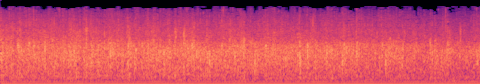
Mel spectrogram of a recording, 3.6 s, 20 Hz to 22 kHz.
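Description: A 1978 Dutch television studio audience applauds, a dense and steady wash of clapping that holds at full strength for the whole stretch.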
